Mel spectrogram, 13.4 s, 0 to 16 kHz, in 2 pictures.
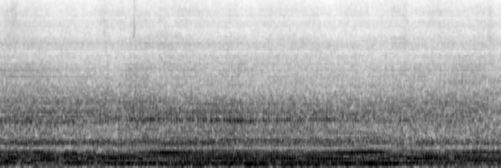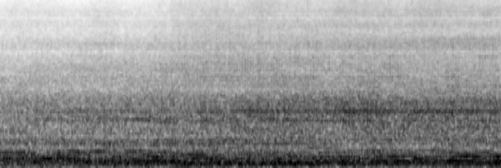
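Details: Panda PAN760SF 3.75 cu ft dryer after replacing the fan belt: steady rough grinding rumble with chattering edge, unchanging throughout; drive motor failure, noise gone after replacement motor fitted.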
